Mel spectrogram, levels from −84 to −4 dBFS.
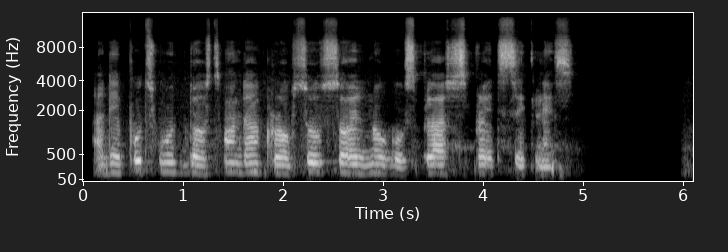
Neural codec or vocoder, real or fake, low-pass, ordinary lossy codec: vocoder, 44.1 kHz, 128 mel bands, Pupu-Vocoder; fake; 14.4 kHz; none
